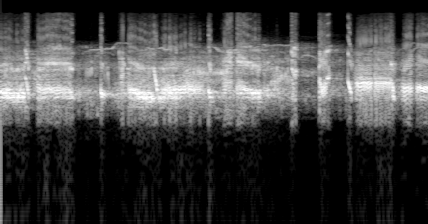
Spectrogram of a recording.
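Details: Playback recording of swiftlet calls meant to attract the birds to nesting houses. Many high-pitched chirps overlap into a steady twittering mass, with brief dips between bursts.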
